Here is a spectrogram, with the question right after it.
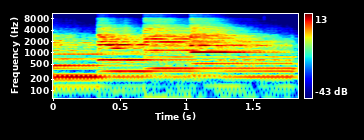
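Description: An electric guitar played through a distortion effect sounds a blues dominant seventh note, a B flat a full step below the root. The sustained, buzzy tone is re-struck twice and rings loud and close with no talking.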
